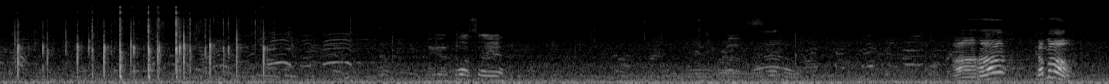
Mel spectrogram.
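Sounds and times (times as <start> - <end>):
spectators clapping: 0.0 - 3.0.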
